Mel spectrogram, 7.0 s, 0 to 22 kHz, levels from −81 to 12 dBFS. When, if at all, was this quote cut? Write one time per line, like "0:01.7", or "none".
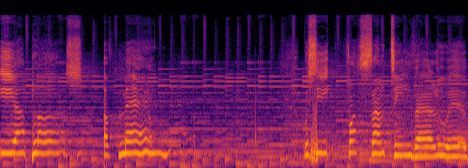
none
